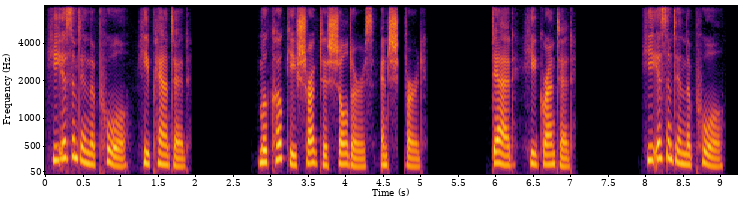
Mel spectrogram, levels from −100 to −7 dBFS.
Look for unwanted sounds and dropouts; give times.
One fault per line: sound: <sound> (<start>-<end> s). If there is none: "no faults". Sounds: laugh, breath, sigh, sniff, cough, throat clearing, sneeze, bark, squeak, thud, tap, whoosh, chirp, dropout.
sound: dropout (4.7-4.8 s)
